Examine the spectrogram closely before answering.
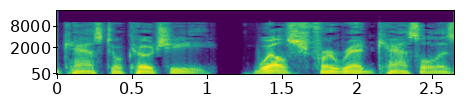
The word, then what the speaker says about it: Castell Coch: Costel welsh pronunciation Castille kochi welsh for red castle as a 19th century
